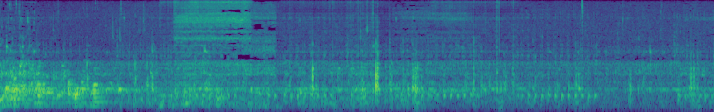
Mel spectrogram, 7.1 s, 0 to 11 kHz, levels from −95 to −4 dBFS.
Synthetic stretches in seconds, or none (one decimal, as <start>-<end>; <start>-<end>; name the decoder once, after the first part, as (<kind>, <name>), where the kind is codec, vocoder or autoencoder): 1.6-2.2 (vocoder, WaveNeXt); 2.8-3.9; 4.3-5.2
